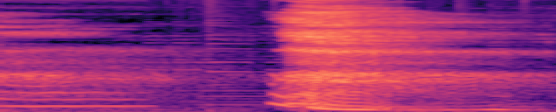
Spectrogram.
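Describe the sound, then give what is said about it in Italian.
A big, drawn-out yawn bursts in after a soft held hum, breathy, its pitch sliding downward before trailing off into a low, voiced sigh. “Poi fece un grande sbadiglio.”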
